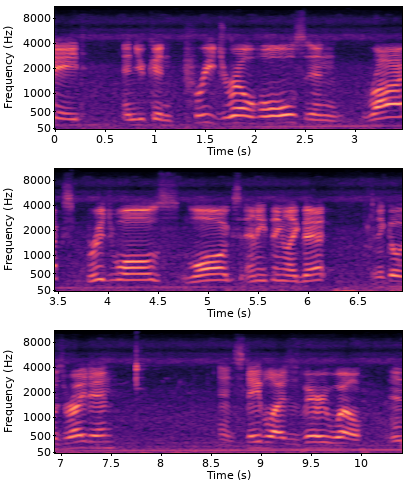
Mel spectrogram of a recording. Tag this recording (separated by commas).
Animal, Speech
